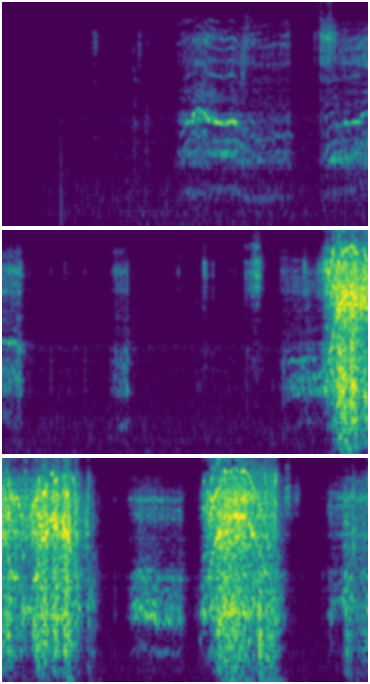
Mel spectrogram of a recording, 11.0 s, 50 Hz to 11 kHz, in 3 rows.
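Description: Axial AX24 micro crawler's Micro Komodo brushless motor and gears whining in short throttle bursts, rising and falling in pitch. The longest and loudest burst comes about two-thirds of the way in as the crawler climbs the rock ramp.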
